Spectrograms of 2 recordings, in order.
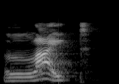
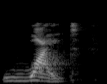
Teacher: no tongue movement has been activated but what they've done is they won't move their tongue but they're bringing their lips forward in an attempt to make the L sound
